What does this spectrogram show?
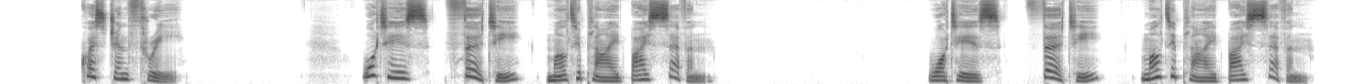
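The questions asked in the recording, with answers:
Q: What is 30 multiplied by 7?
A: 210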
